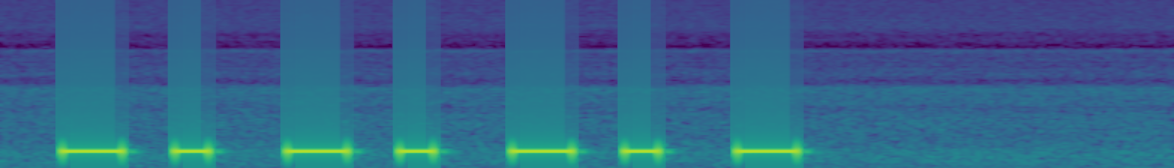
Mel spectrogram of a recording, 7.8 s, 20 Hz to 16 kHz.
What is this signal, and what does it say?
Telephone call progress tone (UK plan), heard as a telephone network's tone, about 400 Hz. Congestion tone.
